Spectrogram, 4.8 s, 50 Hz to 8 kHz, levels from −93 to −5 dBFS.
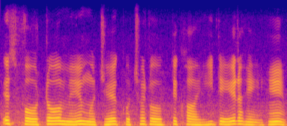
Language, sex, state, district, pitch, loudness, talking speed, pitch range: Hindi, female, Madhya Pradesh, Katni, 175 Hz, -14 LUFS, 125 wpm, 170-190 Hz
